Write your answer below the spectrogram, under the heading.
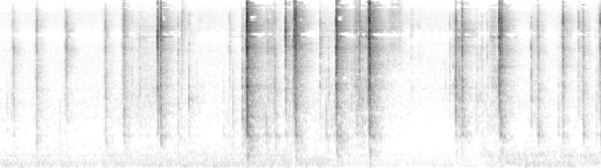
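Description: Mercedes key jiggled back and forth in an Electronic Ignition Switch (EIS) unit: a run of irregular plastic clicks and rattles, loudest and densest in a cluster about midway, pausing briefly after it. The switch is only intermittently recognising the key, which the technician puts down to a bad switch.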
